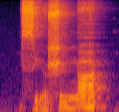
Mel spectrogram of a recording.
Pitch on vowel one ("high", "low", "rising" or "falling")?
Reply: low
